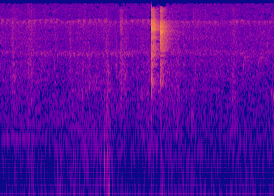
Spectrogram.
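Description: Two sharp clicks a split second apart, about halfway through: a dog-training clicker pressed and released to mark the dog standing on its mat.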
